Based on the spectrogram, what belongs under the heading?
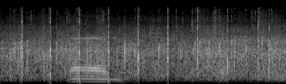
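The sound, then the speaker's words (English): A round of applause for a young man and his organization, Kappa Alpha: many hands clapping in a dense, steady patter for the whole stretch, with a short voiced whoop or cheer rising briefly above it early on. “I want a round of applause for this young man and his organization, Kappa Alpha.”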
